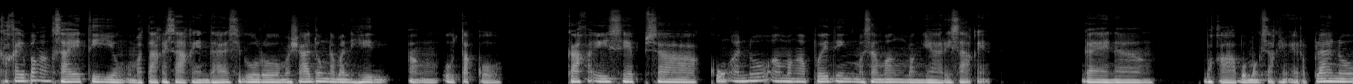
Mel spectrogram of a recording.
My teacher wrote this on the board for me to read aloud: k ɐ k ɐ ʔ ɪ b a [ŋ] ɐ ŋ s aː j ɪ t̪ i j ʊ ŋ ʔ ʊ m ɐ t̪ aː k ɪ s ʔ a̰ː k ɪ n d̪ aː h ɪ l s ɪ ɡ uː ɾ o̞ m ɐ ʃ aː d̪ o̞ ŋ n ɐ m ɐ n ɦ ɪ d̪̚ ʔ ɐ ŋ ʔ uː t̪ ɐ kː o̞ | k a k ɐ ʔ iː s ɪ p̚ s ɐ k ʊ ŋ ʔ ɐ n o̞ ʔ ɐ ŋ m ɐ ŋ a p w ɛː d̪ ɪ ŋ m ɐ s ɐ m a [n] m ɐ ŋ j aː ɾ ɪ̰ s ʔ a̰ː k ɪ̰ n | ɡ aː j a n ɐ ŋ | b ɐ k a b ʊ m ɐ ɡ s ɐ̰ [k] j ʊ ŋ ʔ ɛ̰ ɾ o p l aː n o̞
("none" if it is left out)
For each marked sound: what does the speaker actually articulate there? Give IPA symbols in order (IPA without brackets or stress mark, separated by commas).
ŋ, ŋ, k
